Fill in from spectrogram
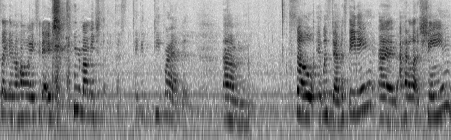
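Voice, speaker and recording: A woman speaking frankly and conversationally on a conference panel, often laughing as she talks. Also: high-pitched. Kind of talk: candid personal talk at a roundtable. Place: conference session room. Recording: roomy, distant, faint hiss.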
